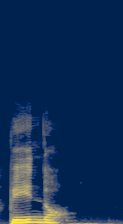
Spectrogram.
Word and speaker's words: vino: It's pronounced as E. Same pronunciation in the word E. E. For example, vino, which means wine.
